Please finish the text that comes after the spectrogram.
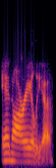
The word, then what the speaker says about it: anauralia: A word for people who have no inner monologue is anaralia, ANAURALIA.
